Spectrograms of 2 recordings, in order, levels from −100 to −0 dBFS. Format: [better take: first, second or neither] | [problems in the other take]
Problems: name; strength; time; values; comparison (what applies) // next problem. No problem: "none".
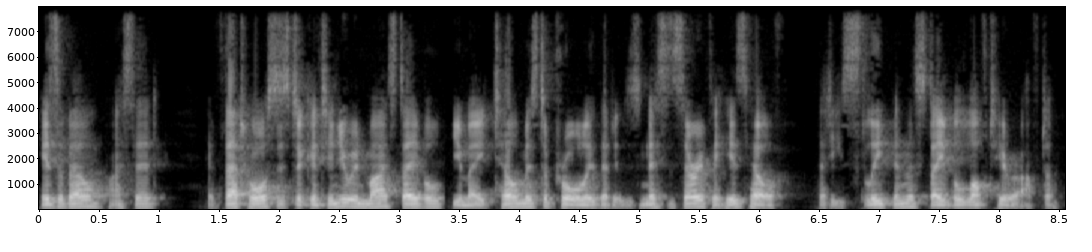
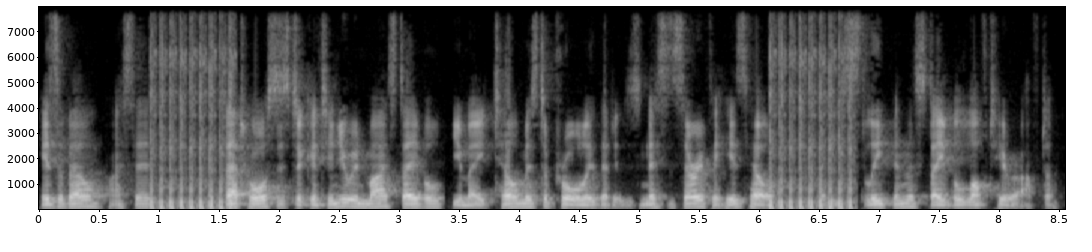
first | background sound (Drill); 3 dB below the speech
